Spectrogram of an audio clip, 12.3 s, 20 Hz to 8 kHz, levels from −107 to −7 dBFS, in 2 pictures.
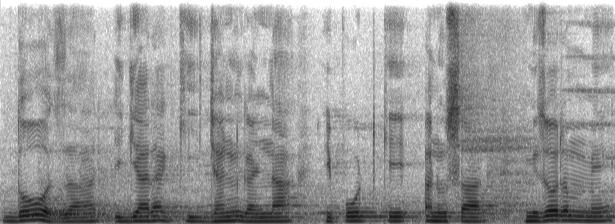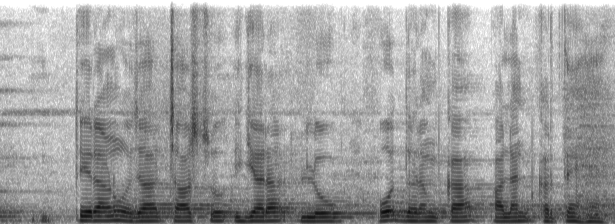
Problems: background sounds at intervals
